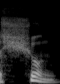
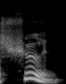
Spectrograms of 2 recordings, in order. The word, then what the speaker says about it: schön: schon আর schön, একটা schon আর একটা schön, একটা schön আর একটা কি উপরটা কি schon আর একটা নিচেরটা কি schön। একটু umlaut schön বলার সময় কি ওই যে umlaut করেন যে ওইভাবে umlaut প্রনাউন্সিয়েশন করবেন।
